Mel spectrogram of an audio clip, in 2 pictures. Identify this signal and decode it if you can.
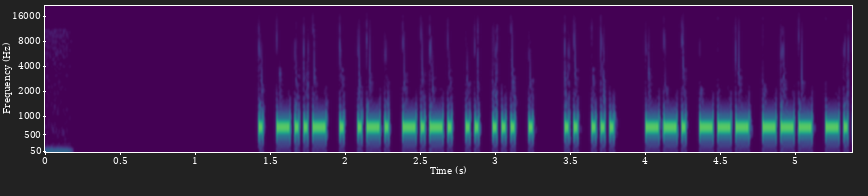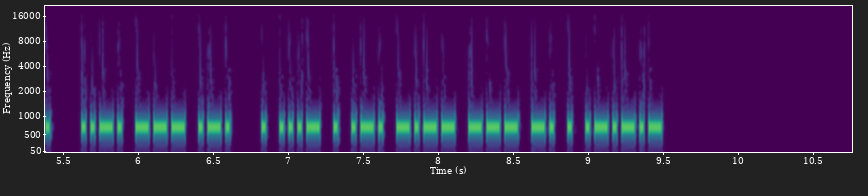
Morse code, heard as a keyed tone, about 40 wpm, 700 Hz. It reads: EXERCISE IS GOOD FOR EVERYONE.
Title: Sentences from Top 1000 Words - Review Part 4 - 40wpm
